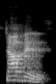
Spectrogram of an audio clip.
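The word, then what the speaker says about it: Dafydd: It's Daffydd. Like David. David, TH on the end.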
